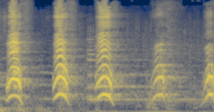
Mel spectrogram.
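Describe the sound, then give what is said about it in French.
Small black-and-white dog barking: five sharp, high-pitched yaps at an even, steady rhythm, each brief and clear with short silences between them. “Combien peut ce chien dans la vitrine? Ce joli petit chien noir et blanc.”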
